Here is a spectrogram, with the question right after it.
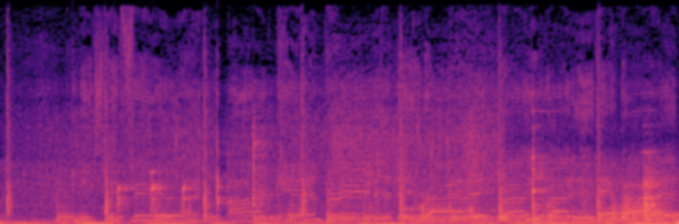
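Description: Garlic and onion frying in a pan while being stirred: a steady close sizzle with scraping stir strokes, and a faint wavering tone running through it.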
